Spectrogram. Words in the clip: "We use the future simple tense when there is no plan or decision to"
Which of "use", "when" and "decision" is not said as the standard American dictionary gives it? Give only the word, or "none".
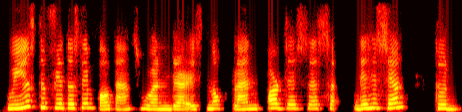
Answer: decision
